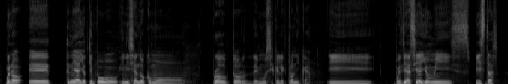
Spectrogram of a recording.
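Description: A man's fairly high voice with lively intonation at a very slow pace, dry with no echo, over a quiet background. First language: Otomí (ñañú) (speaking Spanish). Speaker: musician and electronic music producer; guest. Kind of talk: radio interview. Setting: radio studio. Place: studio. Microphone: studio mic.

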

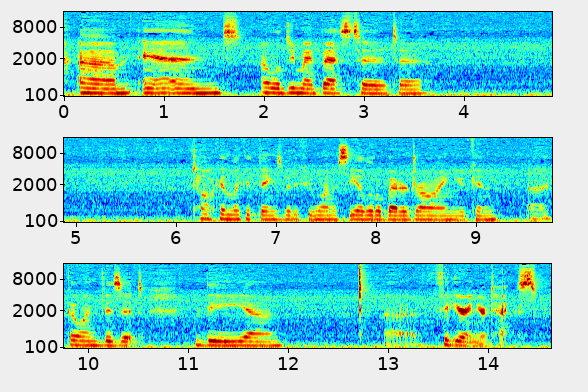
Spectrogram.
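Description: Over noticeable background noise, a woman with a fairly low pitch speaks in a monotone, flat intonation at a fairly slow pace, with long, frequent pauses. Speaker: university lecturer. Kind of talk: lecture. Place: home room. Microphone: webcam.

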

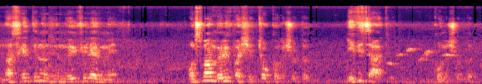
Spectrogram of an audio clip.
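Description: A man speaks at a moderate pace with ordinary pitch variation, long, frequent pauses and noticeable background noise. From Diyarbakır, Turkey. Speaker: stage and film actor. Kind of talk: interview answer. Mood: earnest, reflective. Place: home room. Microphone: phone near.

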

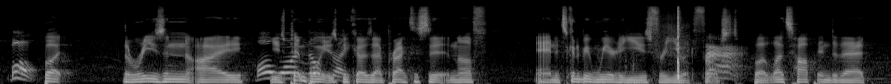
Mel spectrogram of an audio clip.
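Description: Against noticeable background noise, the speaker uses an American accent, fairly even intonation and a fairly quick pace. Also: man. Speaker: gaming YouTuber. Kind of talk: casual gaming tutorial commentary.

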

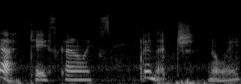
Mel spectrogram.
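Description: The delivery comes at a fairly slow pace with a fairly bright tone. Vocal fry runs through it. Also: woman.

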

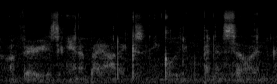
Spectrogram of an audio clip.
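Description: A soft-spoken man whispering at a fairly quick pace over loud background noise. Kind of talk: reading an encyclopedia article aloud. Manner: soft close ASMR whisper, reading. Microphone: webcam.

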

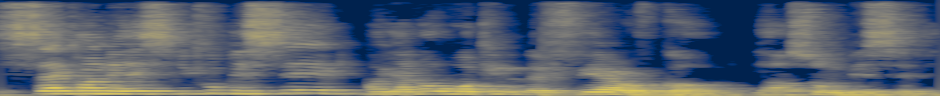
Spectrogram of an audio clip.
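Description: This man speaks at a moderate pace, his pitch swinging very widely. Audible room echo surrounds him against a quiet background. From Nigeria. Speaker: lay preacher. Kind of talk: sermon. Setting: church. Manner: animated. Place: church. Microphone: camera far.

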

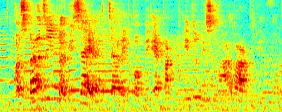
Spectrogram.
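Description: A woman talking at a fairly quick pace over loud background music, with audible room echo. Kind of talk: interview answer. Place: workshop.

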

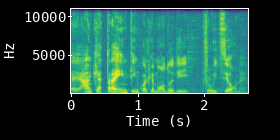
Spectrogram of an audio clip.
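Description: A man speaks at a moderate pace with very wide pitch swings. The sound is dry with no echo, with light background noise. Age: 60s. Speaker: history professor. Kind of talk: interview. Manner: halting. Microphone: studio mic.

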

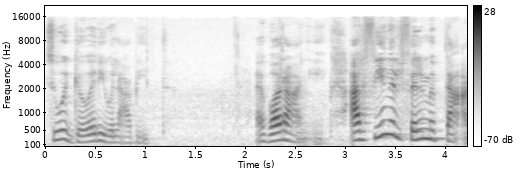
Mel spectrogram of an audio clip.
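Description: The woman's tone is animated. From Egypt. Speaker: lifestyle vlogger. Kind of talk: casual monologue to camera. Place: home room. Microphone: lapel.

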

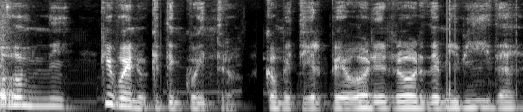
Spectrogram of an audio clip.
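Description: Putting on a character voice, a man speaks at a moderate pace and a medium pitch. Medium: role play.

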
